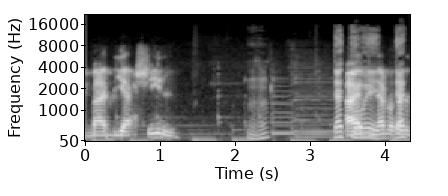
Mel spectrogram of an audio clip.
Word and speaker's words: Badiashile: I find it very funny when you say Badiashile. Mm-hmm. I've never heard of this player, but that's the way it's pronounced.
